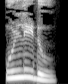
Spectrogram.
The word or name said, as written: ಉಲ್ಟಾ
